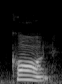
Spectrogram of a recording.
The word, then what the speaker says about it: con: chile con carne chili with meat it's not pronounced khan against spanish oh as always oh it's kon this word means without sin again i is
